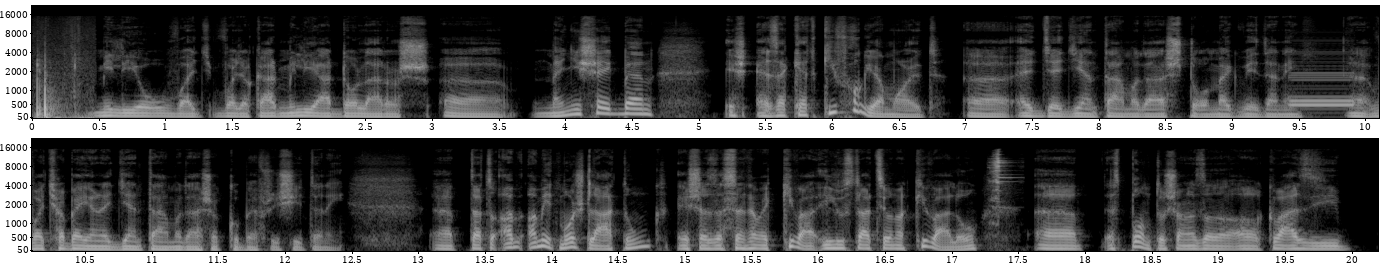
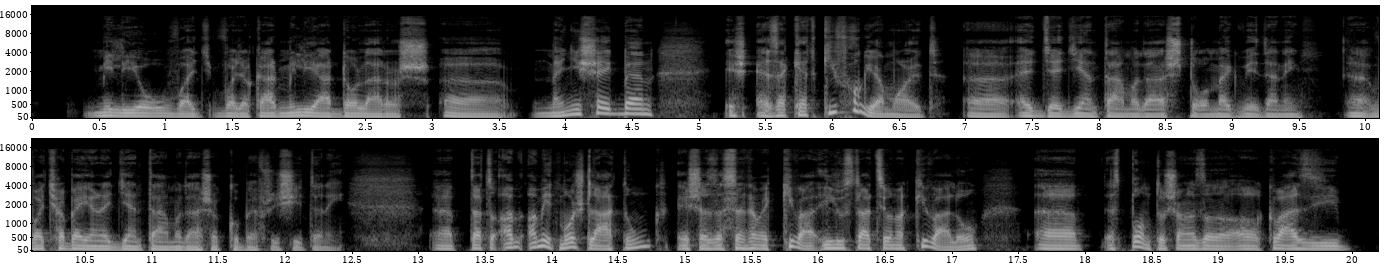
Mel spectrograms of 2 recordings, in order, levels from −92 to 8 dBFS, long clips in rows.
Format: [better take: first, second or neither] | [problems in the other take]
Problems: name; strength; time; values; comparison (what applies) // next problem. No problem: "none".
second | footsteps; loud; at the start; peak 2 dB above the speech // phone ringing; noticeable; at 9.5 s; peak 1 dB below the speech // clattering dishes; noticeable; at 17 s; peak 1 dB below the speech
